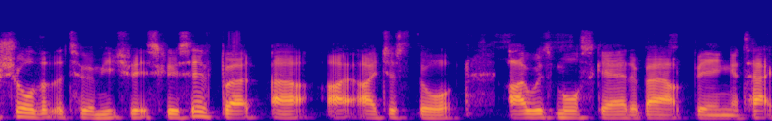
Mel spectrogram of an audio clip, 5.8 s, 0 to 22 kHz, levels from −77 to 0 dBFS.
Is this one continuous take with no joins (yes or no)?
no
